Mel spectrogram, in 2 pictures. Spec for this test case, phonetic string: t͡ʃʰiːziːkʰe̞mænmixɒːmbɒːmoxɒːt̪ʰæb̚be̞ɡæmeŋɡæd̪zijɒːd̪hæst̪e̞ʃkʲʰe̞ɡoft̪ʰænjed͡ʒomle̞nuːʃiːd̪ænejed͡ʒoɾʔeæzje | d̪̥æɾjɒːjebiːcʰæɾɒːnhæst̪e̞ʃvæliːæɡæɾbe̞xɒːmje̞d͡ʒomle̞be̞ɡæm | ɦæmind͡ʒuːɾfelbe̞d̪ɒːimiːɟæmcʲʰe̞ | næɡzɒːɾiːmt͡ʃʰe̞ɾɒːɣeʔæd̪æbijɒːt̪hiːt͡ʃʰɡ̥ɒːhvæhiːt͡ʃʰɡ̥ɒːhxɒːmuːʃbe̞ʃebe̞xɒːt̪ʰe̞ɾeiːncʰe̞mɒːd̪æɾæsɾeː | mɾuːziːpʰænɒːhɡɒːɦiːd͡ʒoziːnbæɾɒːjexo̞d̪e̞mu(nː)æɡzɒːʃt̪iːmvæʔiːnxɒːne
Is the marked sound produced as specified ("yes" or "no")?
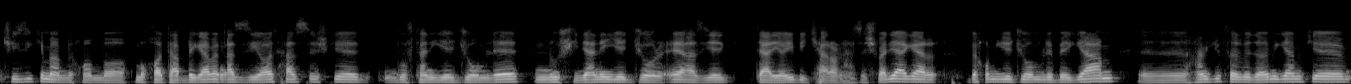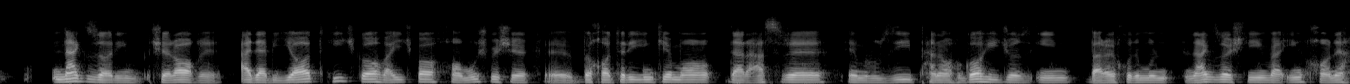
yes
